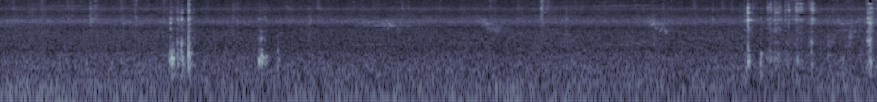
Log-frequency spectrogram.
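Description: Mountain bike rolling over paving tiles: a steady low rumble of tyres and wind on the microphone, with a few short sharp ticks about a second in and near the end.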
